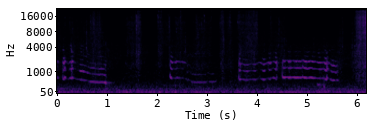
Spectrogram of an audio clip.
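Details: A female fox gekkers at a male fox: whining, stuttering gekkering calls over a low rumble of background noise.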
